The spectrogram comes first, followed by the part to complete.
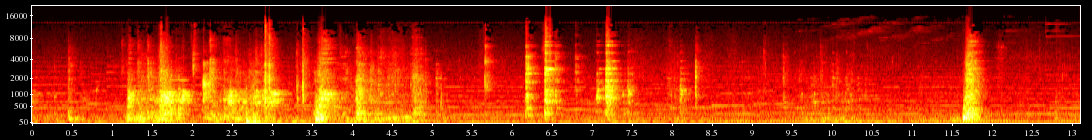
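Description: Background music, with a glass and kitchen things clinking and knocking as they are handled: a dense run of clicks in the first few seconds, scattered clicks after, and one loud knock just before the end.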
